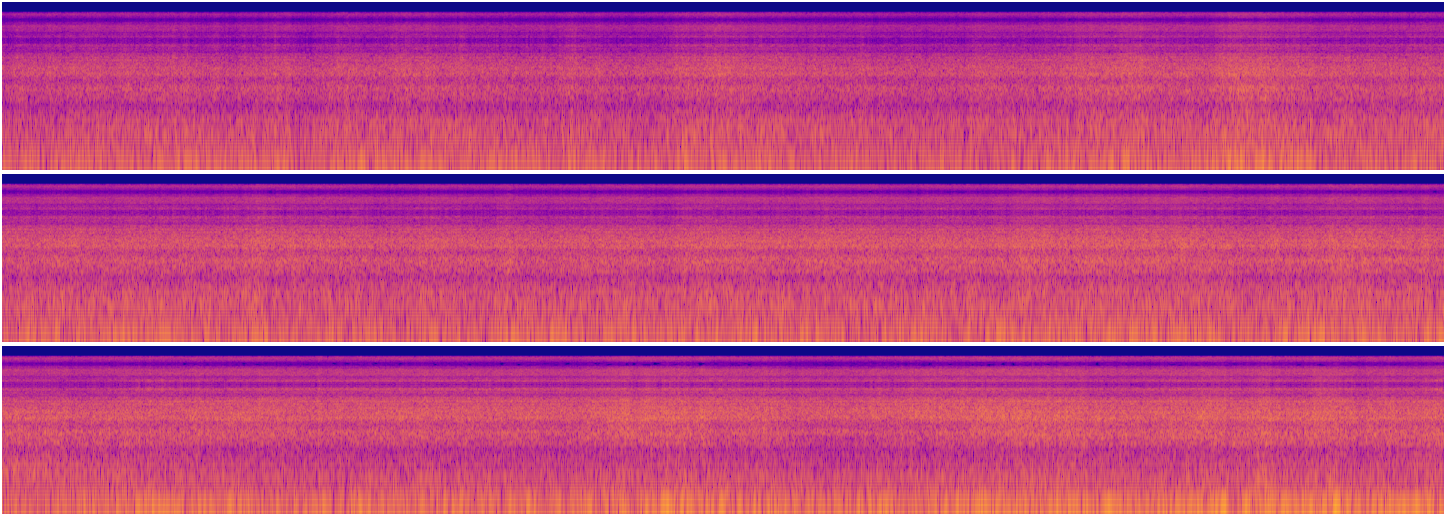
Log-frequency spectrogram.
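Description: Steady wind rush on the microphone of a moving scooter, with a low rumble of the ride underneath, growing a little louder over the second half.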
